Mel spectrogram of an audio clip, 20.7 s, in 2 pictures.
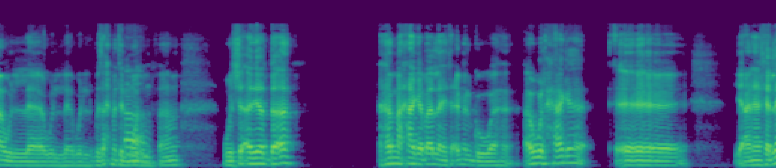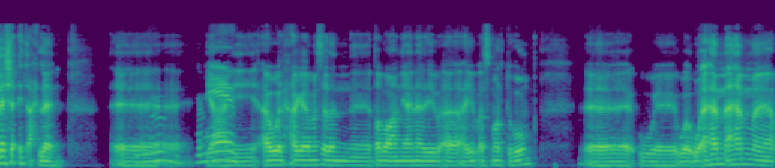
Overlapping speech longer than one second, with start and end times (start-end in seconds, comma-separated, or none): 12.2-13.7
